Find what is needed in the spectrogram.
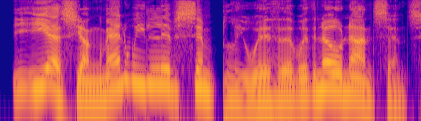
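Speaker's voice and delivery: father defending his simple life to his son, high and fretful; muttering old father. Acted. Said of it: "he went on muttering".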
